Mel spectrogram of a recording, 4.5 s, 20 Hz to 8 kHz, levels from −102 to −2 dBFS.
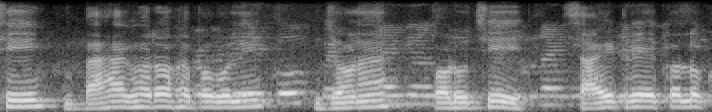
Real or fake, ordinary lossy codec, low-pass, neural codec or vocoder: real; Opus, 24 kbps; 7.2 kHz; none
